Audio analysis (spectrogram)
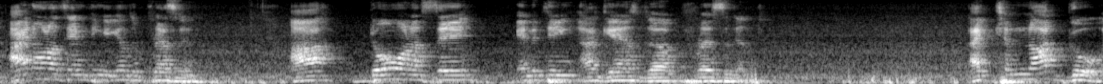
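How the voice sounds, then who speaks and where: A man teaching prepositions, repeating example sentences and using many fillers. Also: fairly high pitch. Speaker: English teacher. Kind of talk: spoken English lesson. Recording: echoey room, mic at a distance, background noise.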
